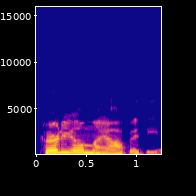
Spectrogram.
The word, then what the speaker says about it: cardiomyopathy: yeah, cardiomyopathy.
